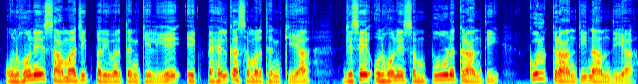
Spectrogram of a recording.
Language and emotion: Hindi, neutral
